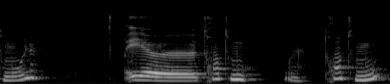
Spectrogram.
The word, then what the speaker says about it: Trentemoult: De 30 moules. 30 moules. Et 30 mous. Voilà. 30 mous, c'est comme ça que ça se dit. Ça s'écrit 30 moult, mais ça se dit 30 mous.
